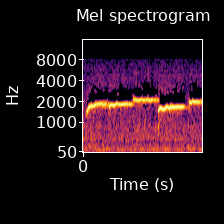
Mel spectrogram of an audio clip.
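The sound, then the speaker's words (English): Whistling of a favorite tune: a few sustained, clear high notes with small steps in pitch between them, heard alone over a low background hum. “Whistle your favorite tune. Whistle.”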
